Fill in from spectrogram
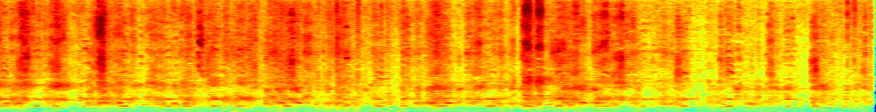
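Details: Inca terns being fed in a Dutch bird park, Vogelpark Avifauna; many birds give rapid, overlapping nasal squawks and cackles without pause, forming a noisy, busy chorus.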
